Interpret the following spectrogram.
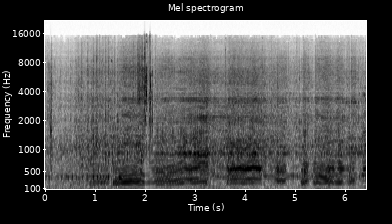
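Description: Kawasaki KDX220's two-stroke single-cylinder engine revving up and down as the dirt bike is ridden. A single sharp clack comes about two seconds in.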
